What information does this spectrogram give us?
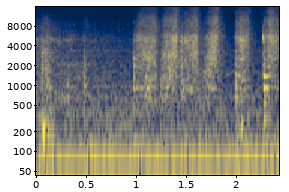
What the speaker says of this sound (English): then sand it a little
